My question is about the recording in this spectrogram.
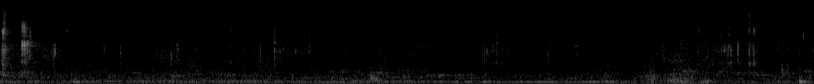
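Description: A hand kneading soft margarine, icing sugar and vegetable oil in an earthenware bowl: faint, wet squishing of the creaming butter mixture. There are a couple of sharp clicks right at the start.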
